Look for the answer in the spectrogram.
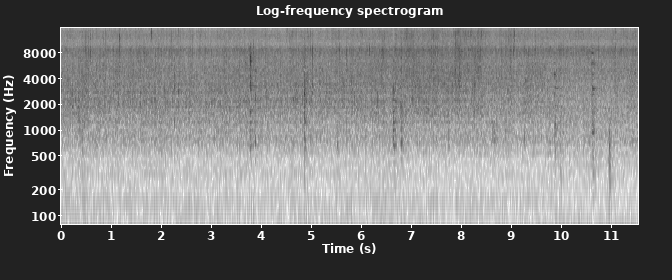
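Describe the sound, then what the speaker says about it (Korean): Eggplant simmers in sauce in a pan and is turned over, giving a steady close sizzle with a few faint scattered clicks and taps throughout. "가지를 뒤집어서 양쪽 모두 소스를 묻히고 바로 청양고추를"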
